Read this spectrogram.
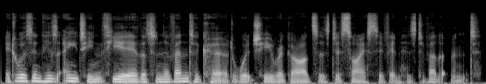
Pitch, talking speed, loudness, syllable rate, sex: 110 Hz, 220 wpm, -18 LUFS, 6.1 syllables/s, male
